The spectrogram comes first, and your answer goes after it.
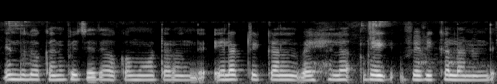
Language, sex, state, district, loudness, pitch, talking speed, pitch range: Telugu, female, Andhra Pradesh, Sri Satya Sai, -15 LUFS, 215 Hz, 120 wpm, 210-220 Hz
